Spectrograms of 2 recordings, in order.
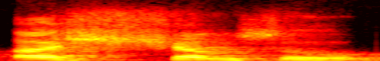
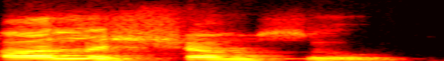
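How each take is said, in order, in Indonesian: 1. L tidak dibaca dan sh dibaca dobel. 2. L dibaca sebelum sh. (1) "Diucapkan asyamsu" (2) "bukan al-syamsu"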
